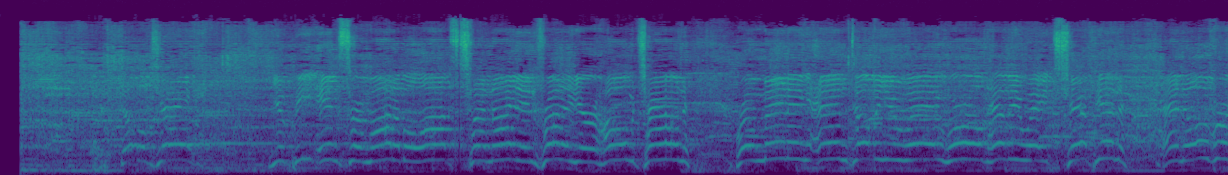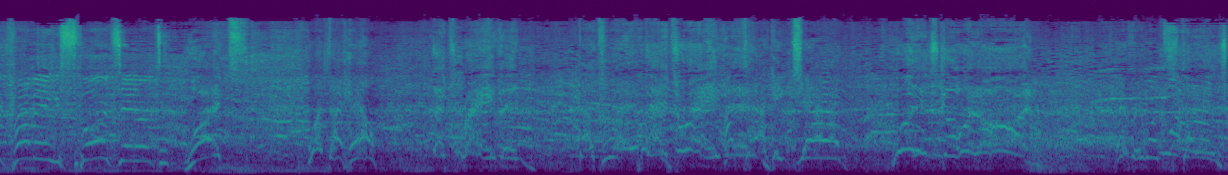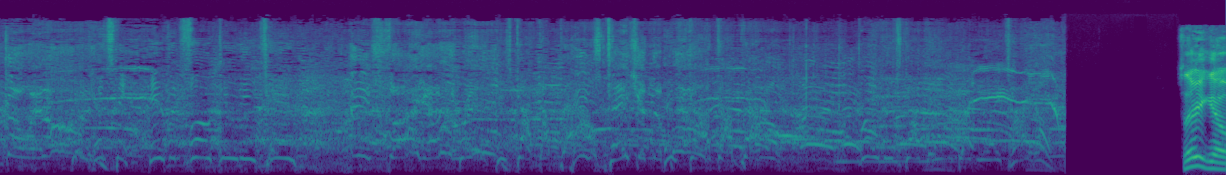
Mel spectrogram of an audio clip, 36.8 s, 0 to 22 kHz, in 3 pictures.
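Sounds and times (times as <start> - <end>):
large arena crowd roaring and cheering: 0.2 - 35.3
speech: 1.0 - 1.9, 2.7 - 9.2, 36.4 - 36.8
overlapping shouts, whoops and yells: 6.5 - 35.2
rhythmic crowd chant: 9.4 - 34.4.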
